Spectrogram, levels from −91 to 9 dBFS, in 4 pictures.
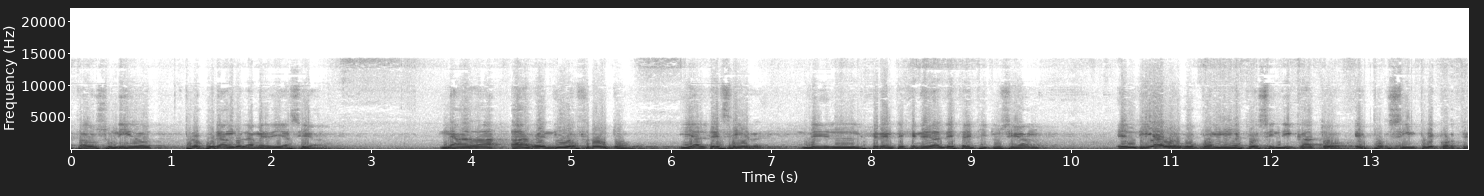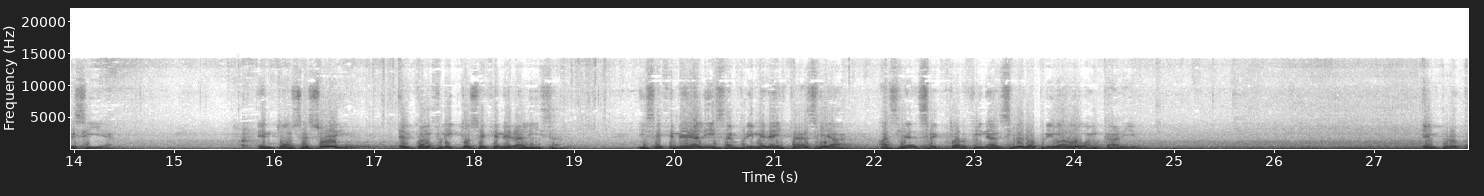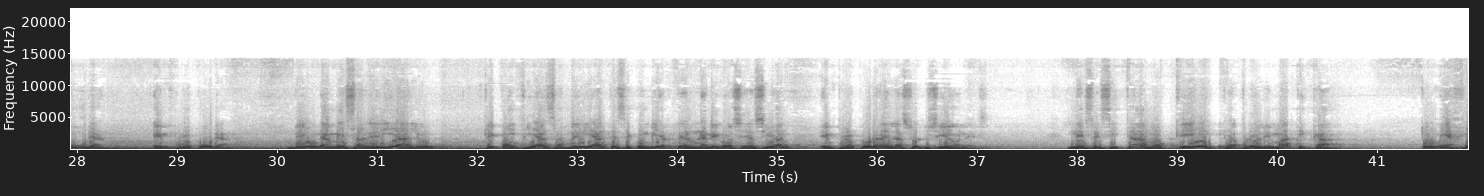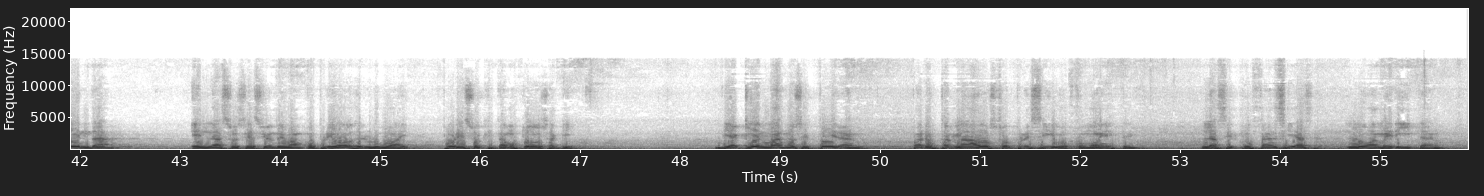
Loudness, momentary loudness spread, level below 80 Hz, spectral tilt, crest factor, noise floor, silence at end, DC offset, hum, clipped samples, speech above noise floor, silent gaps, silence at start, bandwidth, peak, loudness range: -16 LUFS; 12 LU; -32 dBFS; -9 dB/octave; 8 dB; -36 dBFS; 0 s; under 0.1%; none; under 0.1%; 22 dB; none; 0 s; 10.5 kHz; -6 dBFS; 3 LU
